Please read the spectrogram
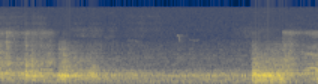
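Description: Skateboard wheels rolling on concrete, from the skate clip's own soundtrack playing back in After Effects' looping RAM preview. It is a steady rumble that fades after about a second and starts again abruptly near the end as the preview loop restarts.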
